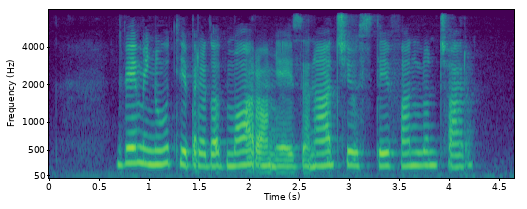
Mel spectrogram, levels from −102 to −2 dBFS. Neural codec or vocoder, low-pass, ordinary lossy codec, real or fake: codec, 16 kHz in and 24 kHz out, 2.2 kbps, FireRedTTS-2 codec; 7.2 kHz; none; fake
